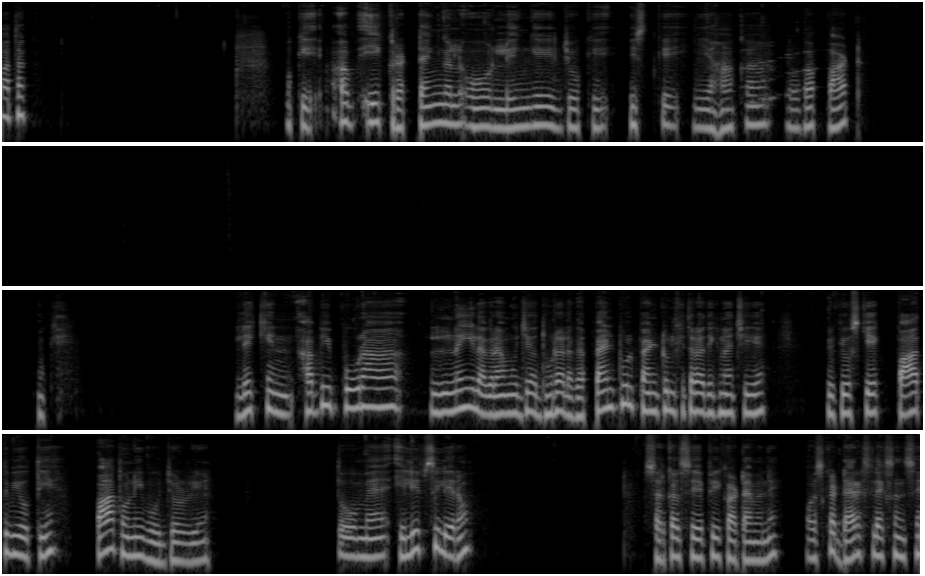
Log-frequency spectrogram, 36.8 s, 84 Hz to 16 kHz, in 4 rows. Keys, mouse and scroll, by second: 1.6 space, 1.8 click, 2.4 click, 2.9 space, 3.0 click, 3.8 m, 4.8-12.7 drag, 12.7-14.2 alt+drag, 14.5 z, 14.8-16.3 drag, 18.9 space, 19.0 click, 19.4 space, 19.6 click, 25.4 click, 26.0 click, 26.4 space, 26.5 click, 28.7 space, 28.8 click, 30.3 right click, 31.2 click, 32.1-36.8 shift+drag.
